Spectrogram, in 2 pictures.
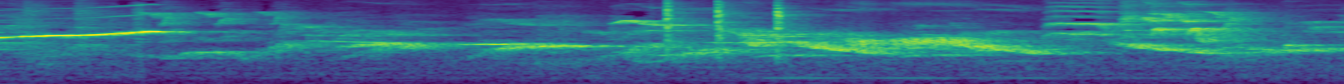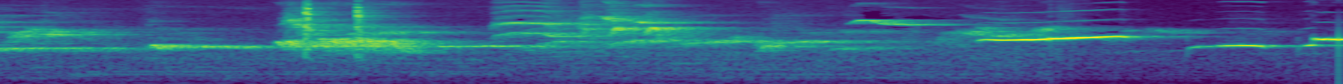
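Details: White-rumped shama singing in its wild forest style, giọng rừng, a varied run of clear whistles, slurred rising notes and harsher raspy phrases with brief high ticks, loud near the start and again near the end.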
